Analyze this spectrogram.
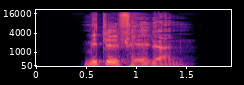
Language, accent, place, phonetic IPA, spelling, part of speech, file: German, Germany, Berlin, [ˈmɪtl̩ˌfɛldɐn], Mittelfeldern, noun, De-Mittelfeldern.ogg
- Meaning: dative plural of Mittelfeld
